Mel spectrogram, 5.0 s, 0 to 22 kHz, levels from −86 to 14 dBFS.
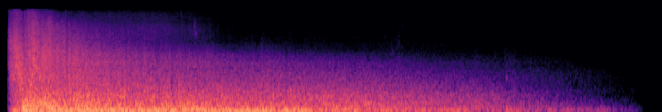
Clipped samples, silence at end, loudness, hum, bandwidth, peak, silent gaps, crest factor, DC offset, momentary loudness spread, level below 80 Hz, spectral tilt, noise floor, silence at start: under 0.1%; 0.85 s; -17 LUFS; none; 14.5 kHz; 0 dBFS; none; 16 dB; under 0.1%; 20 LU; -20 dBFS; -6 dB/octave; -49 dBFS; 0.05 s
